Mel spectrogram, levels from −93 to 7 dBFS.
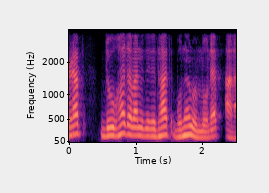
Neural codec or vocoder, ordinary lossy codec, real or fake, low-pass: codec, 16 kHz, 0.5 kbps, X-Codec, HuBERT features, trained on balanced general audio; none; fake; 3.6 kHz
